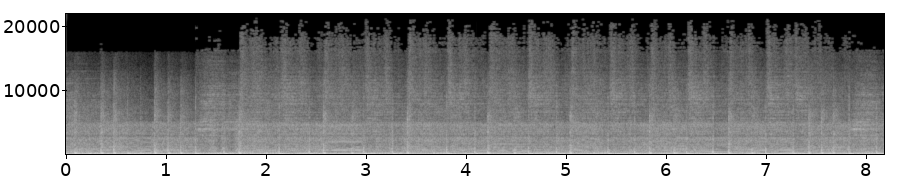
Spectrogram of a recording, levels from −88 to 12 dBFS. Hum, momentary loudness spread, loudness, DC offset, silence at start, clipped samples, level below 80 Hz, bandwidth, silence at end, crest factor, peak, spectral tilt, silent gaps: none; 1 LU; -12 LUFS; under 0.1%; 0 s; under 0.1%; -16 dBFS; 20 kHz; 0 s; 10 dB; 0 dBFS; -5 dB/octave; none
